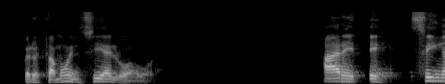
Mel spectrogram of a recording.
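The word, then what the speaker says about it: Arete: Aret sin H. ¿Cómo se pronuncia?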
